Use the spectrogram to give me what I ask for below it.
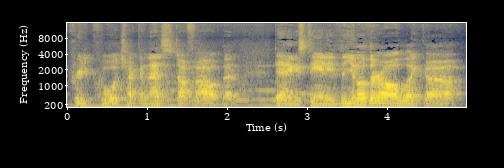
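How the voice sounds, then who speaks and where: A host born in Korea who grew up in New York gives laid-back, meandering fight betting picks, often interrupting their own train of thought. The medium-pitched voice is a bit bright and moves at normal speed, with faint music behind. The room sounds echoey and noisy.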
